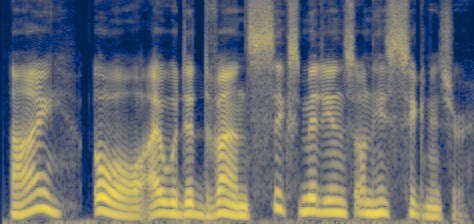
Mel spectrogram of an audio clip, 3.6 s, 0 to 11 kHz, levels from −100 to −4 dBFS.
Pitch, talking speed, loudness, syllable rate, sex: 160 Hz, 170 wpm, -17 LUFS, 5.0 syllables/s, male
